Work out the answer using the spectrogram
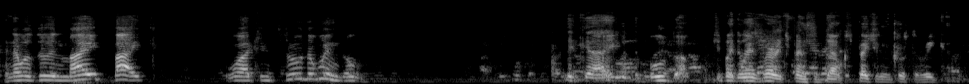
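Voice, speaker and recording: A man's voice: high-pitched, normal speed, pauses often, low-quality recording. A man whose first language is Spanish, telling stories in English in an emphatic, conversational way with loose grammar. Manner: emphatic storyteller with non-native grammar. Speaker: guest. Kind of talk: casual chat.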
